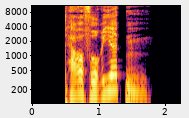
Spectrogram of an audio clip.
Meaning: inflection of perforieren: 1. first/third-person plural preterite 2. first/third-person plural subjunctive II
- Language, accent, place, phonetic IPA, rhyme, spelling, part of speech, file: German, Germany, Berlin, [pɛʁfoˈʁiːɐ̯tn̩], -iːɐ̯tn̩, perforierten, adjective / verb, De-perforierten.ogg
